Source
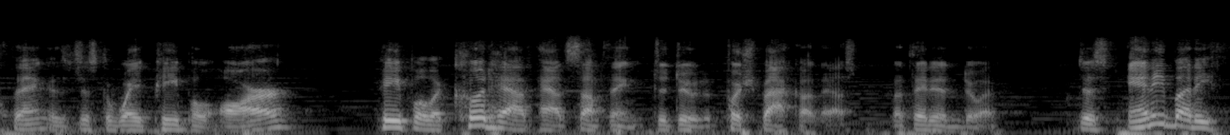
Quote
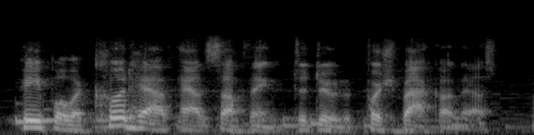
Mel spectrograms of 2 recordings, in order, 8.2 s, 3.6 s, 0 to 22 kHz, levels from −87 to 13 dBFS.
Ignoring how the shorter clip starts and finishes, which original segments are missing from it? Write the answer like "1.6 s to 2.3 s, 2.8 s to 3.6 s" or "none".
none

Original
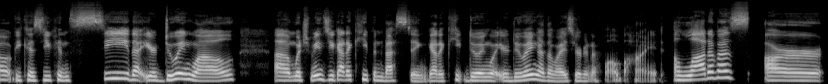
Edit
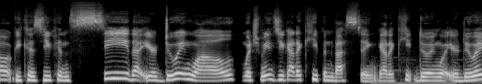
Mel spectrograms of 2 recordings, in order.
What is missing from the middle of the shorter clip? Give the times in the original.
2.4 s to 2.9 s

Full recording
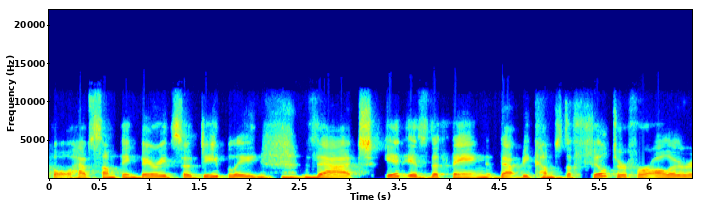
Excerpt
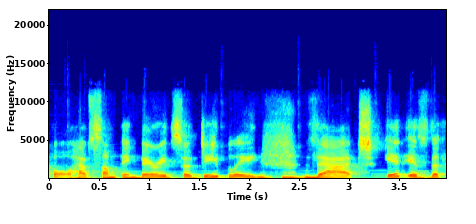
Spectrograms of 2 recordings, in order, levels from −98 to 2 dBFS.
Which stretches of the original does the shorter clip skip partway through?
none

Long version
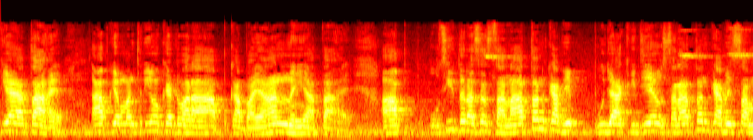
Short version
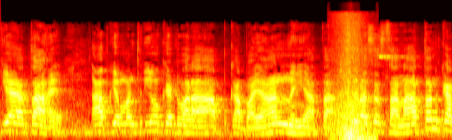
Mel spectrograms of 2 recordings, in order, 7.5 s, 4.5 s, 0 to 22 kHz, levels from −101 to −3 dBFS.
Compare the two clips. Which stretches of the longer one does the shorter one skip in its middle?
3.4 s to 4.5 s

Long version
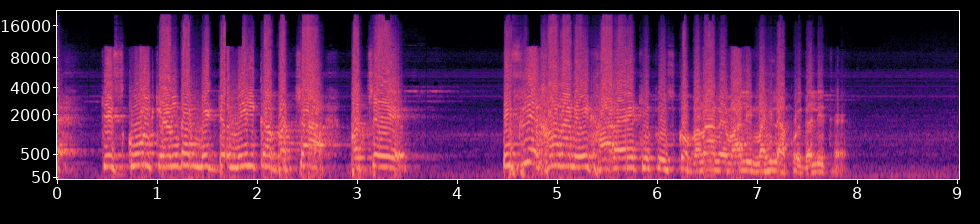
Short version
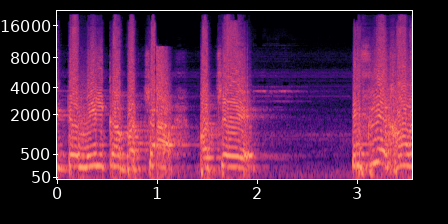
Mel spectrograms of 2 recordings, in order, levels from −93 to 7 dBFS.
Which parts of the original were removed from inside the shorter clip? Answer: none

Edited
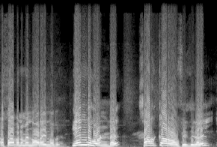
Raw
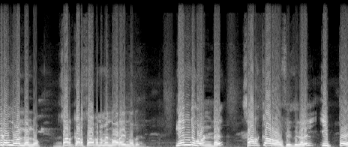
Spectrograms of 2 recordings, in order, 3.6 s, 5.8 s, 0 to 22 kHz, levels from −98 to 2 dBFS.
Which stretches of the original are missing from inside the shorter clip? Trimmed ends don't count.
2.4 s to 2.8 s

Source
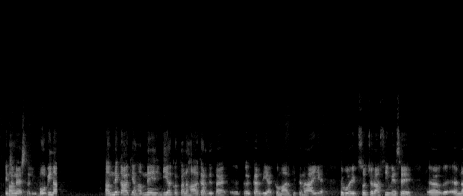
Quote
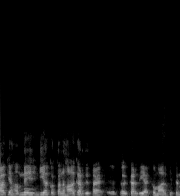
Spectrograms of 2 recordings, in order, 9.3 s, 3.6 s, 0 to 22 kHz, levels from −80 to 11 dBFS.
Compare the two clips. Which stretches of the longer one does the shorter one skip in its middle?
none

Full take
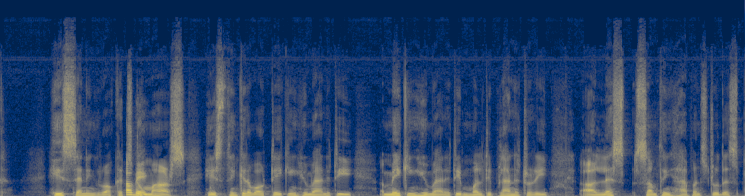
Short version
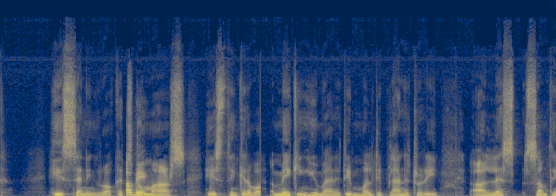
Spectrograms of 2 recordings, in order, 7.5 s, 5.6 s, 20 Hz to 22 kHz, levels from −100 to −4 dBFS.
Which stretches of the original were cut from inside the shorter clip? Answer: 2.7 s to 3.8 s

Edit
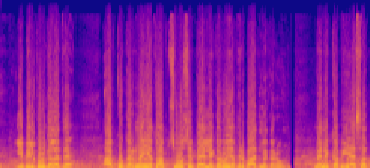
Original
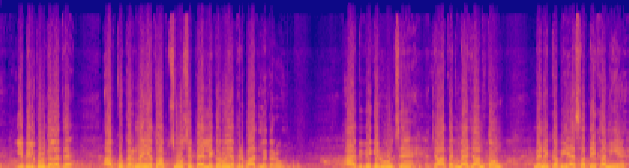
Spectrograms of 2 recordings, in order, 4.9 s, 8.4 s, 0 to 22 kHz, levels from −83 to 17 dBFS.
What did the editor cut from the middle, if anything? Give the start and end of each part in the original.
4.0 s to 6.9 s

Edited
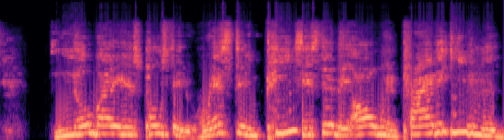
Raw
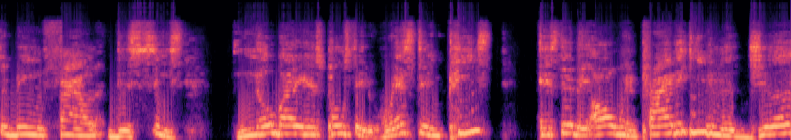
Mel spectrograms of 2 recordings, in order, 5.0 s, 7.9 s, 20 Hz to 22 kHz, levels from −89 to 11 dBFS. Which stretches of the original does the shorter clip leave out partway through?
4.8 s to 5.4 s

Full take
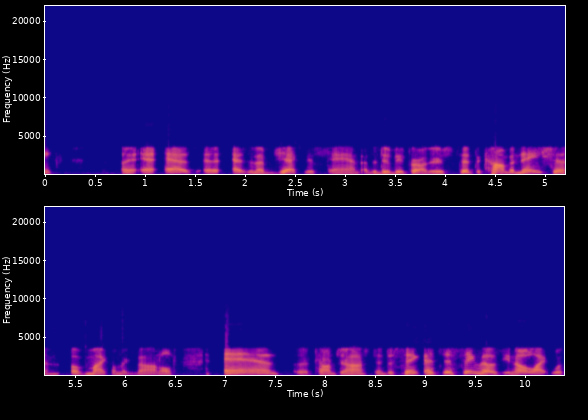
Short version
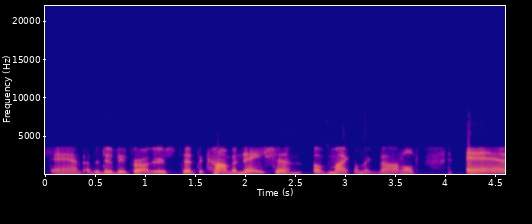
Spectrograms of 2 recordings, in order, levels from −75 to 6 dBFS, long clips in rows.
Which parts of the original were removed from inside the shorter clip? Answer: none

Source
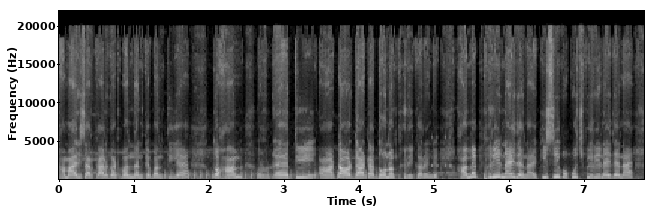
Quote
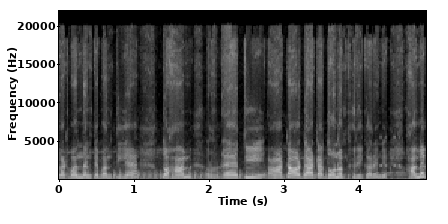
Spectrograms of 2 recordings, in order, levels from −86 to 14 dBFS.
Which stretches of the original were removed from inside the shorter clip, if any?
none

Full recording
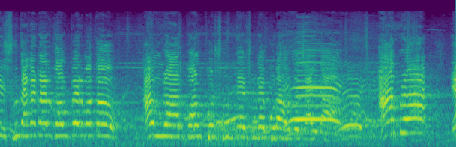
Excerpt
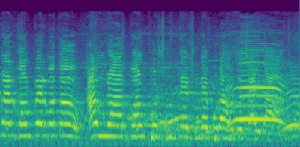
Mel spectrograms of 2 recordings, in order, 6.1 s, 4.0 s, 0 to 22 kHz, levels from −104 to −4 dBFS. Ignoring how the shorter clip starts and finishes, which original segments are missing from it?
1.6 s to 1.9 s

